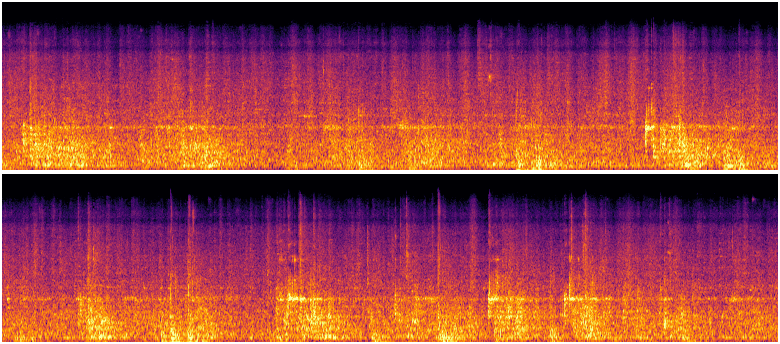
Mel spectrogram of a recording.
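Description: Bowling alley din: bowling balls rolling down wooden lanes and pins crashing across many lanes, a continuous rumble that swells louder every few seconds.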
